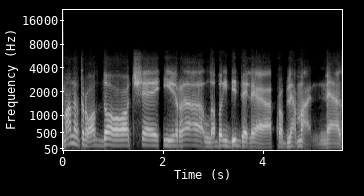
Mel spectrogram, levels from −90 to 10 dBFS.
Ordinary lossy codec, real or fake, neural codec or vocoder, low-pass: Opus, 24 kbps; fake; codec, 16 kHz, 0.8 kbps, ZipCodec; 7.2 kHz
